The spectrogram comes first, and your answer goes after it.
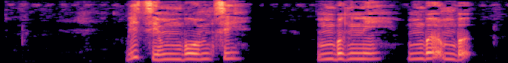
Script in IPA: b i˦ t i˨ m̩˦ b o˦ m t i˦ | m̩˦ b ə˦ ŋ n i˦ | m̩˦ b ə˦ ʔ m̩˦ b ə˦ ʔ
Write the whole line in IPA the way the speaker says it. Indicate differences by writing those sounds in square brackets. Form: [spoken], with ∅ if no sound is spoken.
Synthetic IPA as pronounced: b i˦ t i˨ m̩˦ b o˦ m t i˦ | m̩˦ b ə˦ ŋ n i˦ | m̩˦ b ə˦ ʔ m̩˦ b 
